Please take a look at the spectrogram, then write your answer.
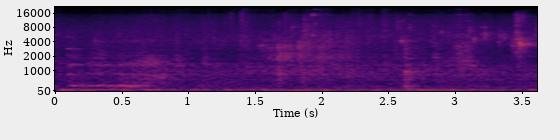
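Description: Breadcrumbed crab cakes fry gently in a pan, a soft, steady sizzle that stays faint and close, with a light scrape or shake of the pan near the end.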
